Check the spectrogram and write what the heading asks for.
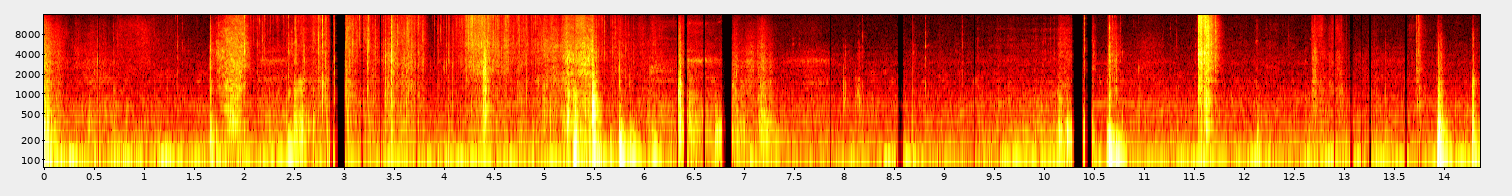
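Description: Plastic wrap being torn and crinkled off a sealed trading-card box, with several sharp knocks as the box and its inner case are handled and the case lid is opened.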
